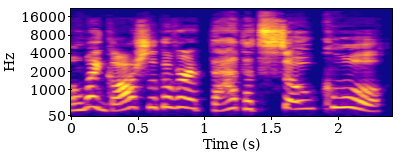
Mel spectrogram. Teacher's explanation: their voice is going to be like a little bit higher they're going to be a little bit excited a little bit breathy and all their words are really really fast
